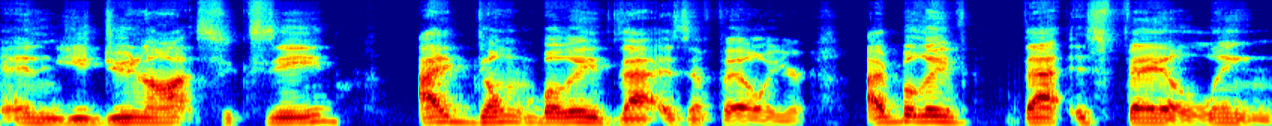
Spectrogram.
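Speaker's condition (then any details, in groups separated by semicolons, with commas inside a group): Traumatic brain injury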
